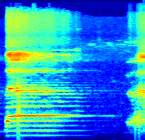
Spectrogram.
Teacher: Kita panjangkan suara ba. Ba ya. Maka muncul alif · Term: mad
